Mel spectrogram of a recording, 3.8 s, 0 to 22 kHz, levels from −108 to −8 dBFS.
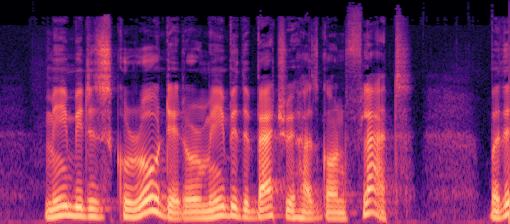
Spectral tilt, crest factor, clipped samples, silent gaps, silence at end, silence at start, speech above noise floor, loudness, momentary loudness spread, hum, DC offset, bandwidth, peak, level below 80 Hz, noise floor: -6.5 dB/octave; 18 dB; under 0.1%; none; 0 s; 0.35 s; 33 dB; -21 LUFS; 7 LU; none; under 0.1%; 17 kHz; -4 dBFS; -60 dBFS; -54 dBFS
